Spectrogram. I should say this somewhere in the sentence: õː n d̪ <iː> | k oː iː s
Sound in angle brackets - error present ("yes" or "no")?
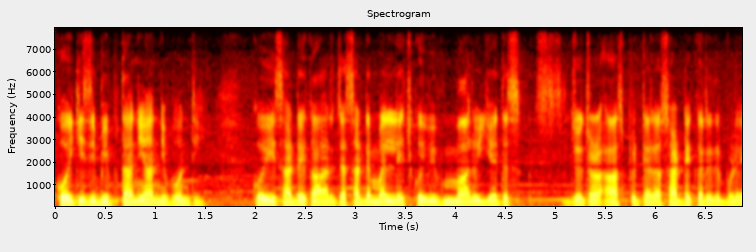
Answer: no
